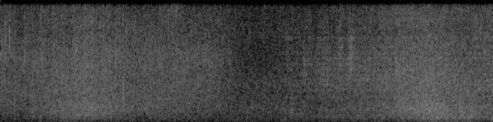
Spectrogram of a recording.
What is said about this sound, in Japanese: 穏やかだった雨はいつの間にか海の波を叩き上げるほど風に吹きつけられて勢いを増しています。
